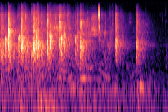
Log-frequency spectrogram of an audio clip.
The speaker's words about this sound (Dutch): Dank je daarvoor. applaus. applaus.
